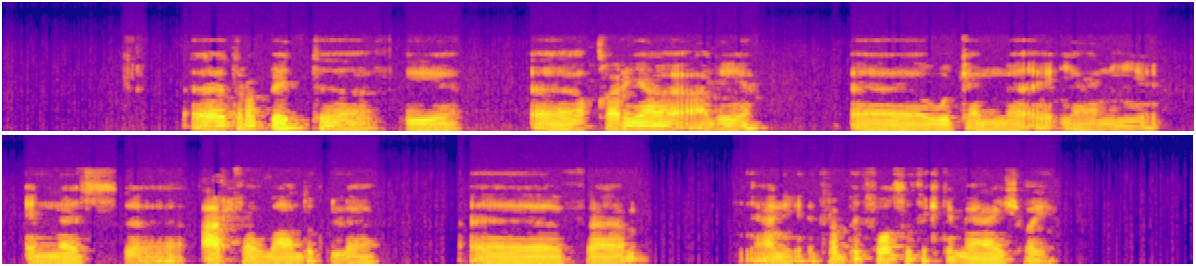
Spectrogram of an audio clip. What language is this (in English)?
Egyptian Arabic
